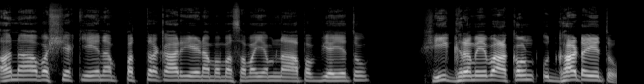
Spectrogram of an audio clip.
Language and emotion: Sanskrit, angry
